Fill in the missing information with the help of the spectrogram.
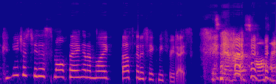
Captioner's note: laughing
